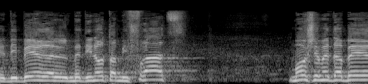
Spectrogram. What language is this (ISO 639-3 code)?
heb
